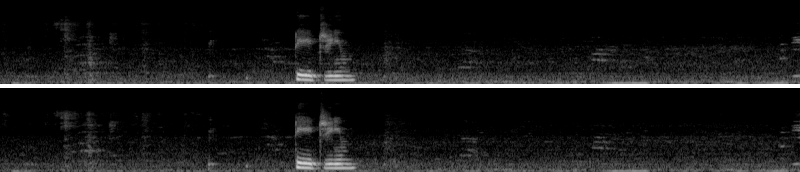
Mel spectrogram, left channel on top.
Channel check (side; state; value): both; normal; correlation 0.83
